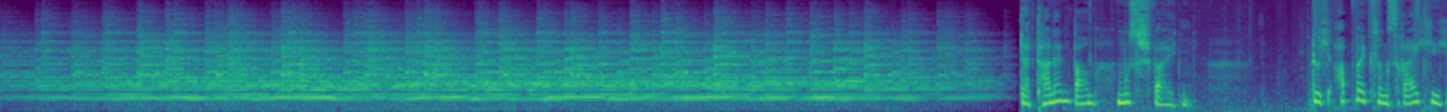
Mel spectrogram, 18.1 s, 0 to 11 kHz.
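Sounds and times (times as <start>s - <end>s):
church tower bells ringing on a freezing Christmas night: 0.0s - 12.8s
speech: 13.0s - 15.0s, 16.4s - 18.0s.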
